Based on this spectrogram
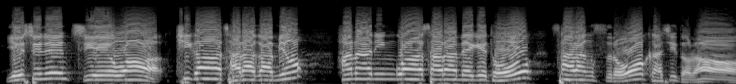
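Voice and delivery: slow, drawn-out scripture recitation; reading aloud. Shown as a demonstration. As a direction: read the verse slowly so children can follow along. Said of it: "읽어볼까요?".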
